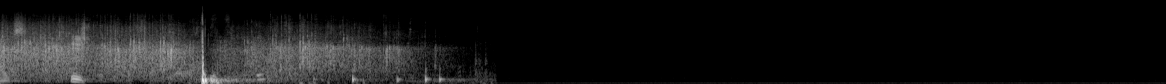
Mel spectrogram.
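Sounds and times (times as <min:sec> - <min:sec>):
audience applause: 0:00.0 - 0:04.8.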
